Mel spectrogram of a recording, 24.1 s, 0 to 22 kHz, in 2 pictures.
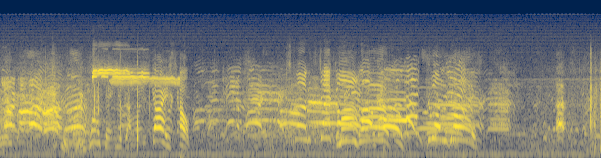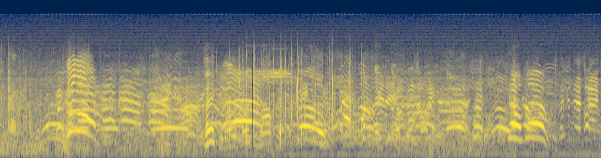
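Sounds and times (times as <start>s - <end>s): shouting voices: 0.0s - 11.5s, 12.1s - 24.0s
referee's whistle: 1.8s - 3.8s, 17.1s - 18.1s.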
